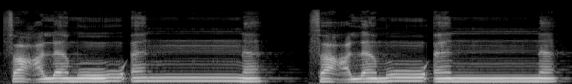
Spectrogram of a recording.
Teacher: والآن المد المنفصل عند قوله تعالى فاعلموا أن، فاعلموا أن، الواو في كلمة والهمزة في الكلمة التالية، هذا مد منفصل وهو مد جائز، اخترنا قصره على حركتين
